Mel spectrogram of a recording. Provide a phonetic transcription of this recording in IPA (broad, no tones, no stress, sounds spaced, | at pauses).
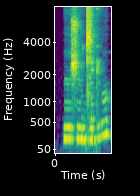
ɯ ʃ ɯː d͡ʑ ɛ ɖʱ u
